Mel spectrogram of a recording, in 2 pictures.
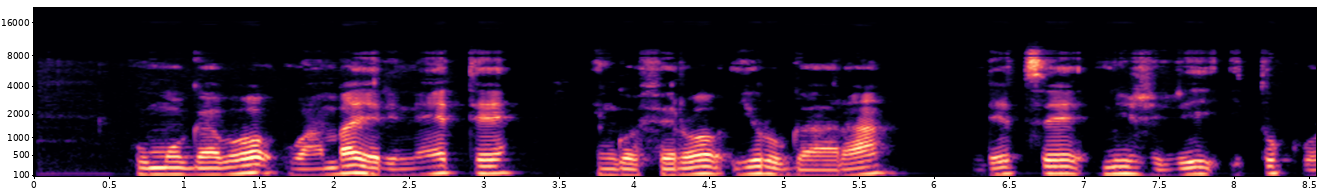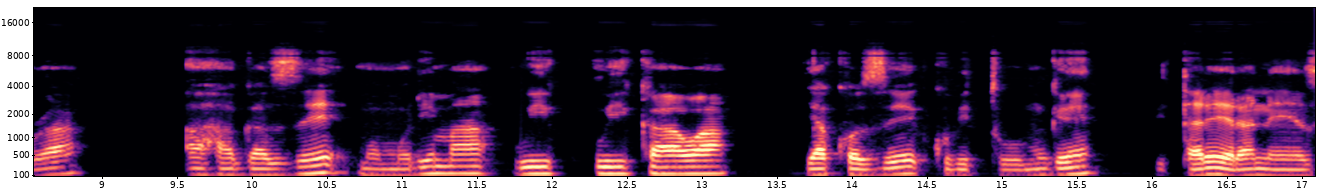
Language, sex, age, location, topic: Kinyarwanda, male, 25-35, Nyagatare, agriculture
